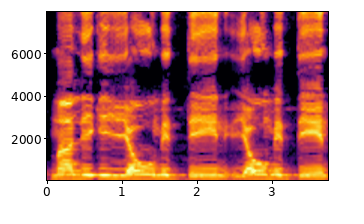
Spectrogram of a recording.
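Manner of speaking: یوم said as "yaum" with a clear diphthong, slowly; slow recitation of مالک یوم الدین; correct Arabic pronunciation. Shown as a demonstration. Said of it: "یہ مجہول ہے".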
